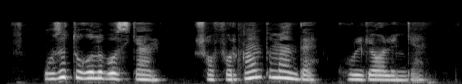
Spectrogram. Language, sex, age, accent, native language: Uzbek, female, under 19, Jizzax, Uzbek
